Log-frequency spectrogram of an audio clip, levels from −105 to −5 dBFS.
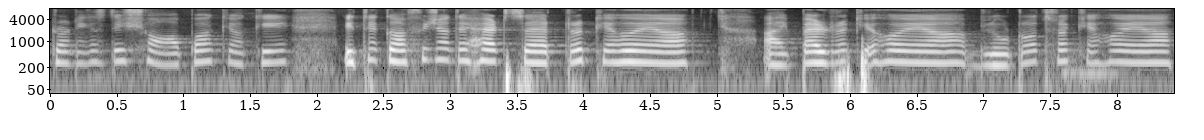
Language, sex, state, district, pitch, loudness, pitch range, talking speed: Punjabi, female, Punjab, Kapurthala, 275 Hz, -19 LUFS, 270-290 Hz, 170 wpm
